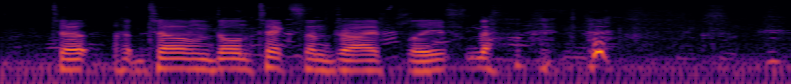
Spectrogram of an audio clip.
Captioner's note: laughs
